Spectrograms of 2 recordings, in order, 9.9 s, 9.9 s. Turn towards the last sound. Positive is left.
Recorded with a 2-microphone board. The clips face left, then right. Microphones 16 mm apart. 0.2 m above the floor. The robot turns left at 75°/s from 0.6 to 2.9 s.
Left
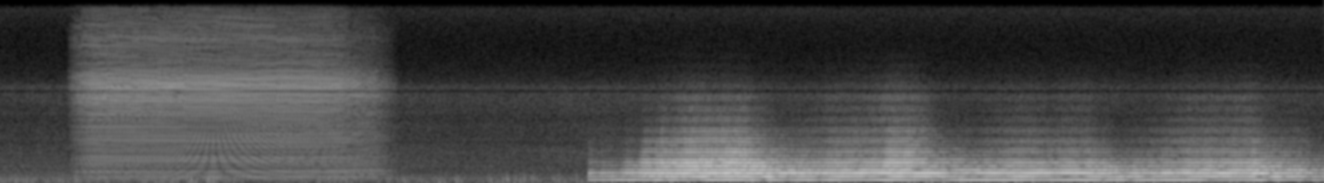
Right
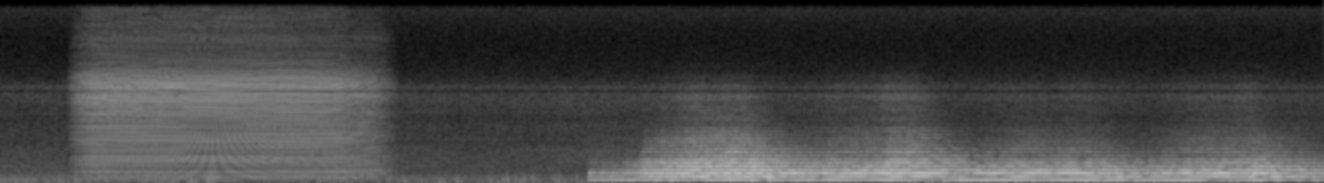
turn(degrees=55)  # may be behind; listen again after turning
